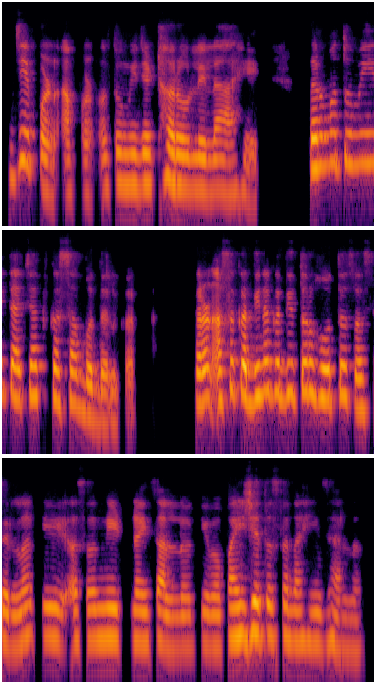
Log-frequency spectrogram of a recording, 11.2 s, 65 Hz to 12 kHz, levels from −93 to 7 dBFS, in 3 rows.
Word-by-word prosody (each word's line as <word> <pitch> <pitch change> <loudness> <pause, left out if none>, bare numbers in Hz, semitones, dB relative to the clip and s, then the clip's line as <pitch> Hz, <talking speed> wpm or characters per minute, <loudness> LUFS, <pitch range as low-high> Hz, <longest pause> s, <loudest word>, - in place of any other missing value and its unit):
जे 295 - +1
पण - - 0 0.2
आपण, 150 +1 -11
तुम्ही 175 -1 -1
जे 175 0 +2
ठरवलेलं 160 -5 +2
आहे, 150 0 -7 0.5
तर 250 +1 +7
मग 285 +1 -3
तुम्ही 280 0 -3
त्याच्यात 250 0 +2
कसा 225 -2 +1
बदल 140 -3 -2
करता? - - -12 0.4
कारण 230 +3 +6
असं 225 +6 -1
कधी 245 -2 +7
ना 275 - +3
कधी 270 -1 +1
तर 275 - +5
होतच 240 0 +2
असेल 175 -5 -1
ना 180 +3 -1
की, 185 -3 -3
असं 175 +1 -3
नीट 180 -1 +2
नाही 170 -1 0
चाललं 155 -3 -1
किंवा 155 -1 -3
पाहिजे 190 +3 +4
तसं 190 -1 -3
नाही 170 -1 -5
झालं. 145 -4 -9
180 Hz, 175 wpm, -21 LUFS, 160-235 Hz, 0.5 s, तर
